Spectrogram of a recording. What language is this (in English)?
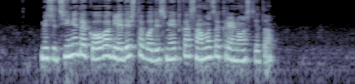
Macedonian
